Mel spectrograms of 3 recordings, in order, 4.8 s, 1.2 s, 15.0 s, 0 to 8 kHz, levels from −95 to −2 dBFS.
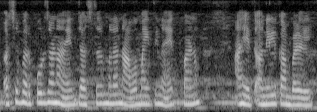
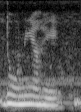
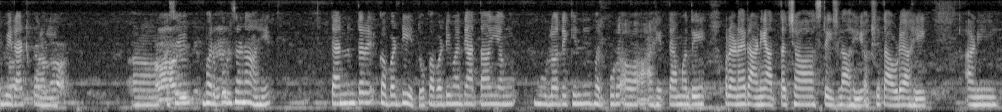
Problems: background conversations at intervals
